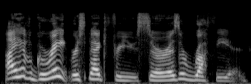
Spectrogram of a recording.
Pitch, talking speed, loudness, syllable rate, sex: 225 Hz, 240 wpm, -19 LUFS, 5.0 syllables/s, female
